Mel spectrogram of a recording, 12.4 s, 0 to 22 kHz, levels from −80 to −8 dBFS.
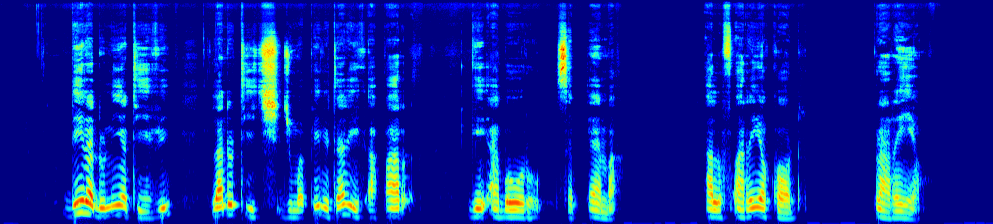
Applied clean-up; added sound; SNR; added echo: none; none; none; none.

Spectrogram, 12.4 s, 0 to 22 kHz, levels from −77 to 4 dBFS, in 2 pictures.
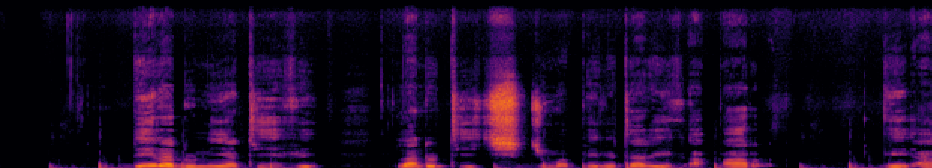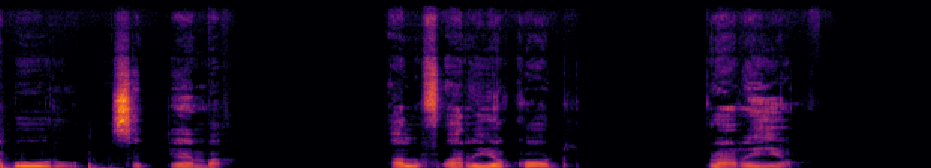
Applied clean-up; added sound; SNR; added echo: none; Writing; 17 dB; none.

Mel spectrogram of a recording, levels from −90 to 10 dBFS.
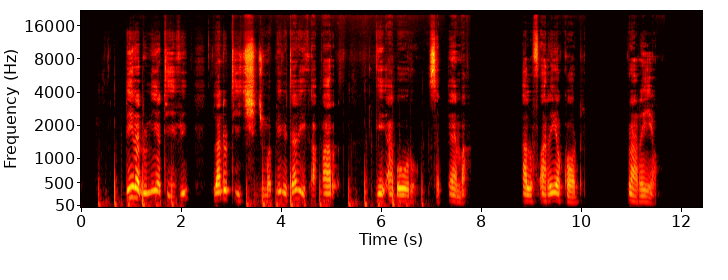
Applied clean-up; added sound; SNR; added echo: neural mask model RNNoise.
